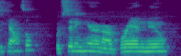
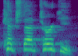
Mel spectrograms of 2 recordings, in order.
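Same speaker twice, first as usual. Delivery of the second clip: loudspeaker cry; 8 semitones higher than usual. Acted. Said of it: "the cry of".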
